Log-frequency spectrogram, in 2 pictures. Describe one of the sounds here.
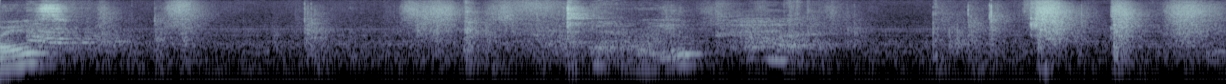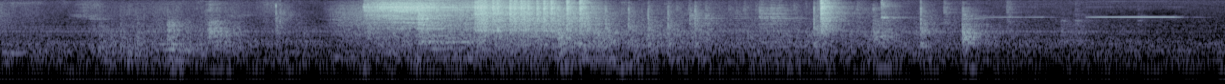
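A patient lift's chains and frame rattle and clank.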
